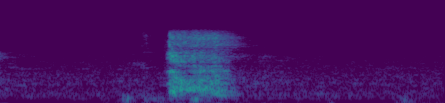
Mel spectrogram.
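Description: A single short, breathy burst from a person about a second in, sudden at the start and fading over less than half a second, with no voiced pitch.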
